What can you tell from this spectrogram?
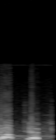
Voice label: Vox Drop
